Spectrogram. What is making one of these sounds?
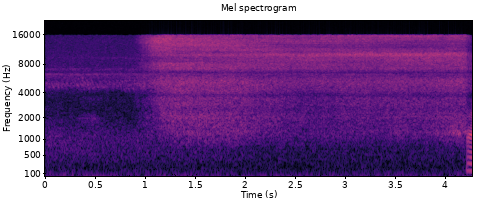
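Water rushes in a steady, muffled hiss.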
